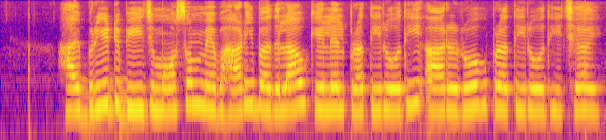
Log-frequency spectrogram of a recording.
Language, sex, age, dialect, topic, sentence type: Maithili, female, 25-30, Bajjika, agriculture, statement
